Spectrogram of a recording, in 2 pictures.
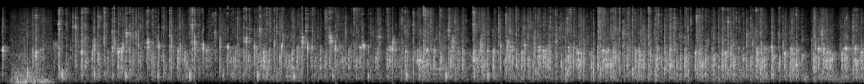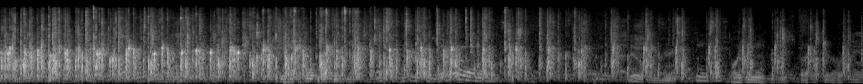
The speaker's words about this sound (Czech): Já jen ještě dodám, že ten potlesk byl mnohem delší.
